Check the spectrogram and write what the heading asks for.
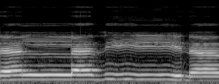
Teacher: ذال کو یا کے ساتھ ملا کر یا کو ایک الف کی مقدار کھینچیں گے، یا حروف مدہ ہے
